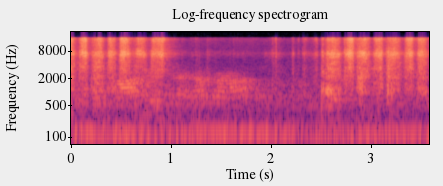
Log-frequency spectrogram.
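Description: Stiff paper rustles and crinkles as it is folded.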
